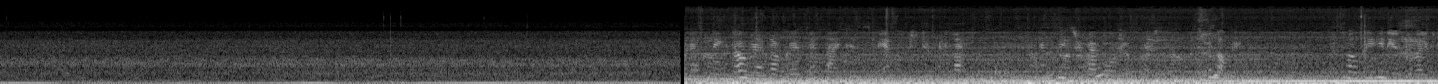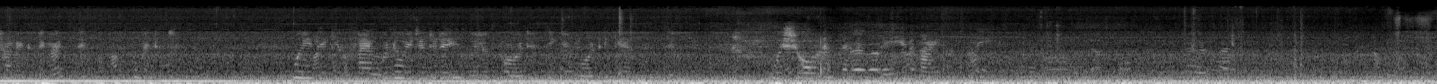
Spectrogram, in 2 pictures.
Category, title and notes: Soundscapes > Indoors
Inside Airplane, Bangkok, Thailand (Feb 20, 2019)
Recording from inside an airplane arriving in Bangkok. Includes engine hum, cabin noise, and muffled announcements.
airplane, ambient, Bangkok, cabin, engine, flight, interior, Thailand, transport, travel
